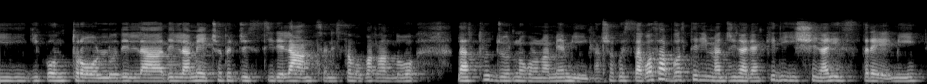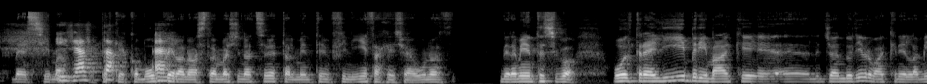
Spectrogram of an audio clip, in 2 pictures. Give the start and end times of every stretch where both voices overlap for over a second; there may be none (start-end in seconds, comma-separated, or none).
9.8-11.1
